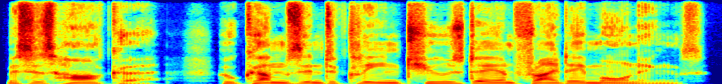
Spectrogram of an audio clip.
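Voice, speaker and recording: A man's voice: lowish voice, huge pitch swings, moderate pace, no echo, studio quality, voice pushed up. A man voicing a nervous, fussily precise small-town mayor in a storybook mystery. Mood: flustered, guarded. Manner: nervous, over-rehearsed, precise.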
